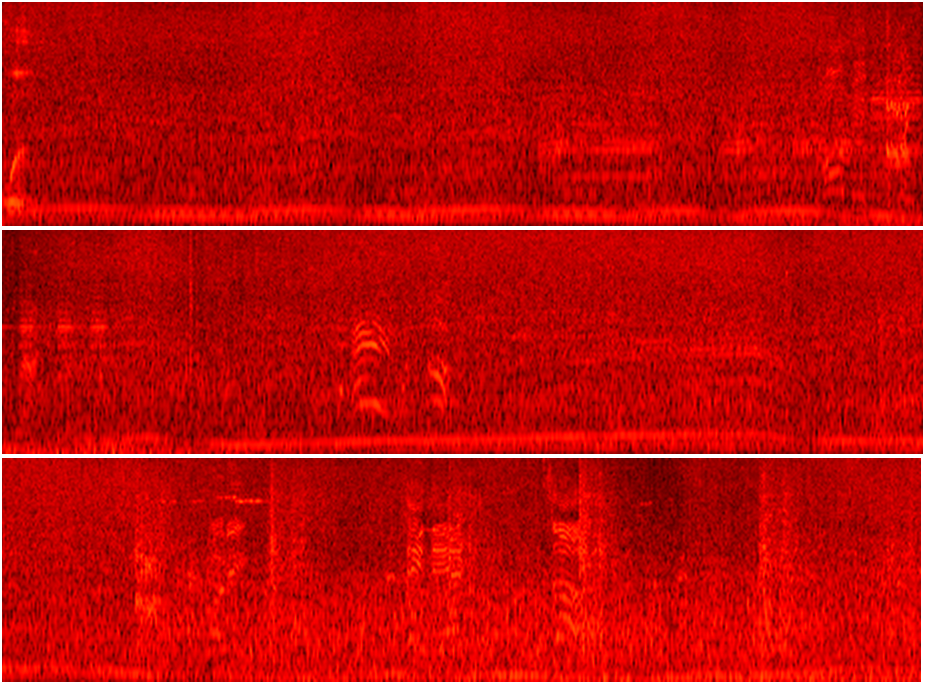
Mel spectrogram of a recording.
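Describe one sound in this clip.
A car engine hums and revs up and down as the car drives along a road.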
